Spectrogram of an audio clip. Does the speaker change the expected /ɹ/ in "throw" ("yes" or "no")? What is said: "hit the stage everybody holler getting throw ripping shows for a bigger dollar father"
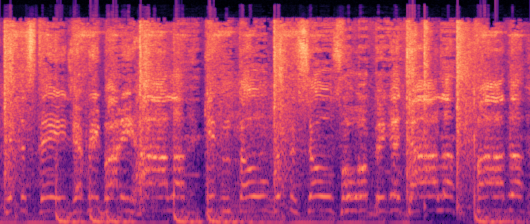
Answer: yes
